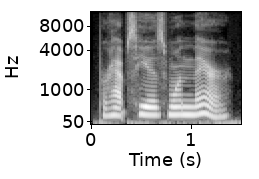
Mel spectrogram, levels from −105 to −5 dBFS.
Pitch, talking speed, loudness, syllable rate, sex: 190 Hz, 200 wpm, -15 LUFS, 5.2 syllables/s, female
